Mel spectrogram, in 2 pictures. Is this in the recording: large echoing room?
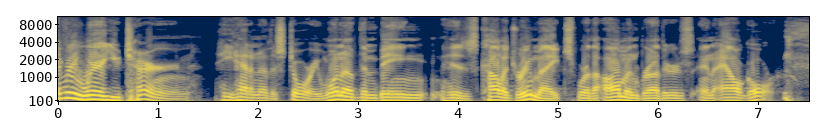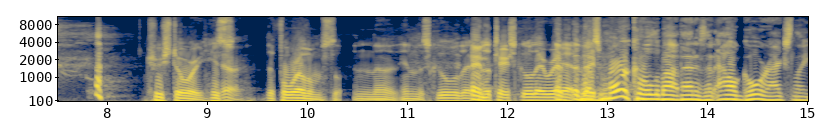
no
